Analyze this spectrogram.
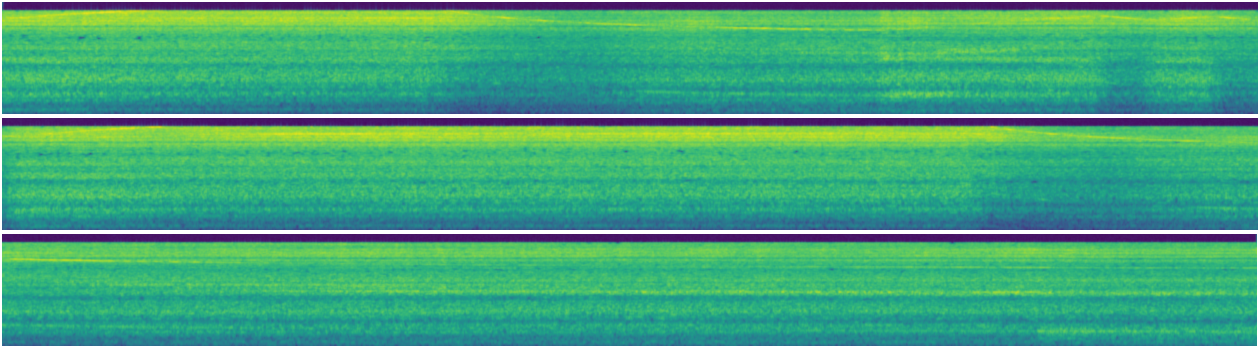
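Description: Homemade turbocharger-based turbojet engine running with a loud, steady rush and a high turbine whine. A few times the sound dips and the whine slides down in pitch, then it picks back up.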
